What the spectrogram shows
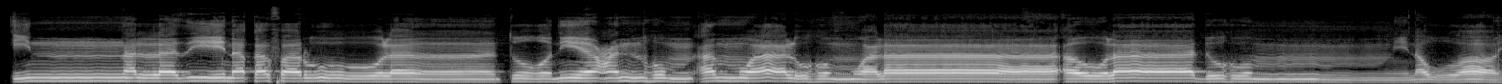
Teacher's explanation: cara membaca Idgham Mutamatsilain adalah dengan berdengung dalam keadaan mulut tertutup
